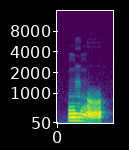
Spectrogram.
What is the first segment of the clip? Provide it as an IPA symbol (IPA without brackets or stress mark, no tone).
ŋ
